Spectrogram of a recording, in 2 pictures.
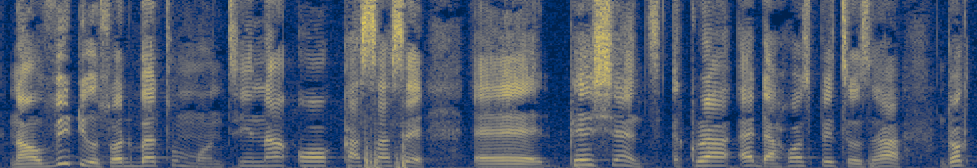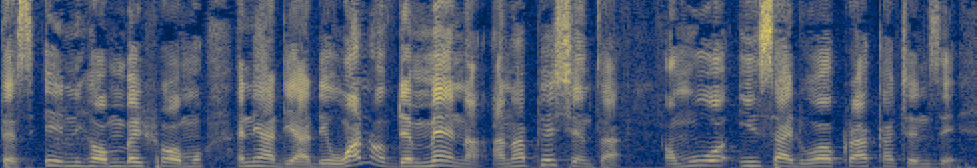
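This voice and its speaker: A man's voice: high-pitched, moderate pace, hardly any pauses. A man with a Ghanaian accent presenting informal news commentary, switching between a local language and English. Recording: faint background noise.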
